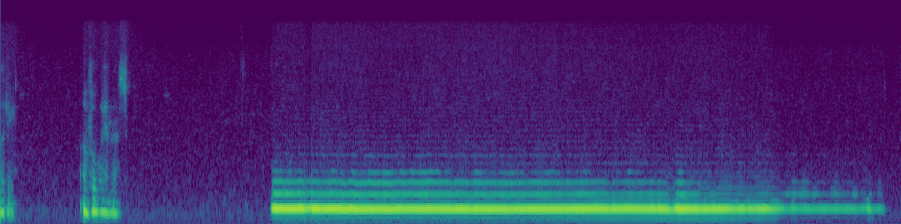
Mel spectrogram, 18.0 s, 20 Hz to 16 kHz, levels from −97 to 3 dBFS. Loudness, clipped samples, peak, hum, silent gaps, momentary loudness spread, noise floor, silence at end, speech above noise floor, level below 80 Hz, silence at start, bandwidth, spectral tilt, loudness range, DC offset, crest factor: -20 LUFS; under 0.1%; -10 dBFS; none; none; 21 LU; -71 dBFS; 0.4 s; 52 dB; -66 dBFS; 0 s; 4.8 kHz; -11.5 dB/octave; 14 LU; under 0.1%; 10 dB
